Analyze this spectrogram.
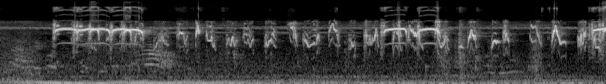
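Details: High-pitched bar-winged prinia lure sound for forest trapping: a dense stream of thin arched whistles mixed with sharp, rapid chips, loud and nearly continuous throughout.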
